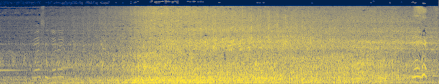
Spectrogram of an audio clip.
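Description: Diesel locomotive-hauled passenger train running through the station at speed. It grows louder over the first three seconds as it approaches, then the engine and the wheels and coaches rattling past the platform make a loud, steady rush with a low hum underneath.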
